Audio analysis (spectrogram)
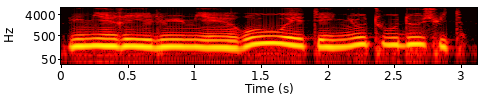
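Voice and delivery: drawn-out incantation; playful chanted magic formula; magic spell. Shown as a demonstration. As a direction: intone it like a wizard's spell. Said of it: "je vais en faire une autre".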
